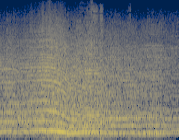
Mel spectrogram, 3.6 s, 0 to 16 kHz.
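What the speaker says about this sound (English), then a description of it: "Long train of cars as they continue to race here" Open-wheel F3 race cars in iRacing at Brands Hatch drone past in a steady engine chorus, one car's pitch sweeping downward as it passes close, others humming continuously behind.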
